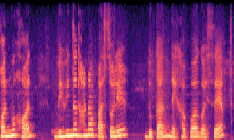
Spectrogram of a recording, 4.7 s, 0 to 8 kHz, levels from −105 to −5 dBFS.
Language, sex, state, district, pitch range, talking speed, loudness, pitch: Assamese, female, Assam, Sonitpur, 225-285 Hz, 100 wpm, -15 LUFS, 250 Hz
